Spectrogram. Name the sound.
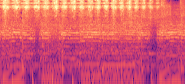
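bicycle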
